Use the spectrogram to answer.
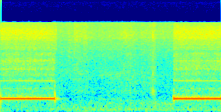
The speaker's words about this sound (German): Wir können sie jetzt anrufen.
